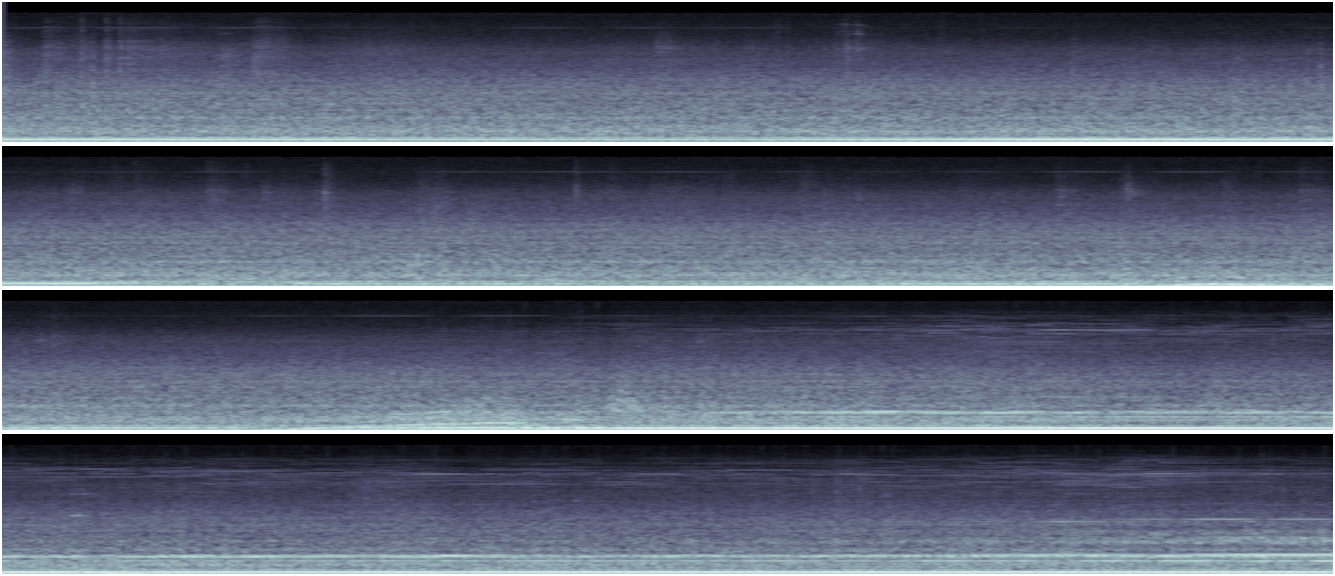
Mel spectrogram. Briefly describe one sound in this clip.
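Electronic synthesizer music plays steadily with deep droning tones and sliding pitches.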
